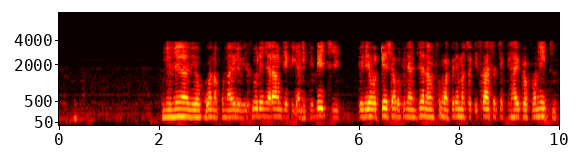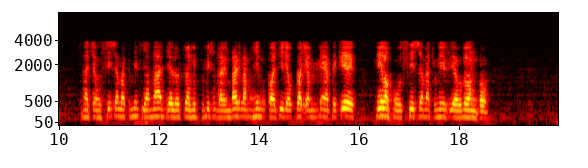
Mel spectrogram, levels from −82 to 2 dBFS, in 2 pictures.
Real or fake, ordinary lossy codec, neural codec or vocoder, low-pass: fake; AAC, 16 kbps; codec, 24 kHz, 1 kbps, SNAC; 7.2 kHz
